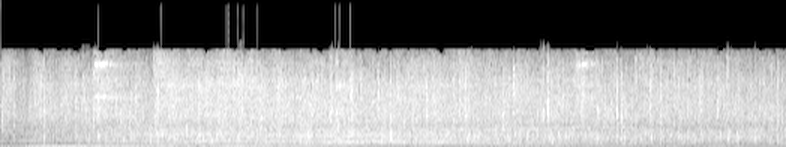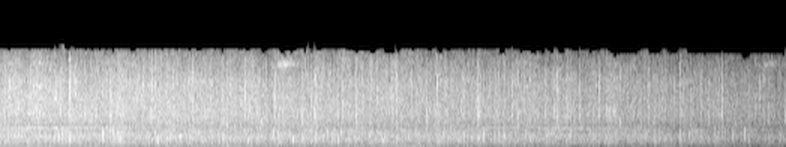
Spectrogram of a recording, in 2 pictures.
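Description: Concert audience applauding as the song ends, loudest at the start and fading steadily away, with a low hum underneath.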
